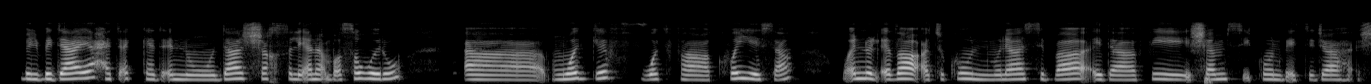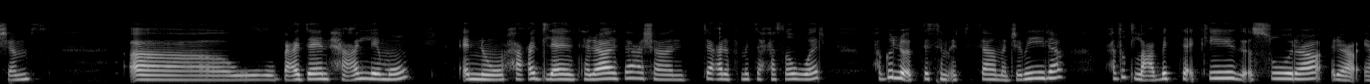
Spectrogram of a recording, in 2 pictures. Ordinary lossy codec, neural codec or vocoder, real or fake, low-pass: none; none; real; 7.2 kHz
